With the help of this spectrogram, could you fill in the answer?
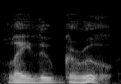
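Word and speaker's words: loup-garou: But Bill told them learu, which he pronounced leu guru, could be anything, anything at all.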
